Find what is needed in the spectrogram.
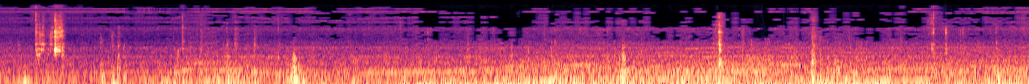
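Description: Low rumble of a car driving on a wet road, heard from inside the cabin: engine and tyre noise, louder from about four seconds in, with a few faint clicks.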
